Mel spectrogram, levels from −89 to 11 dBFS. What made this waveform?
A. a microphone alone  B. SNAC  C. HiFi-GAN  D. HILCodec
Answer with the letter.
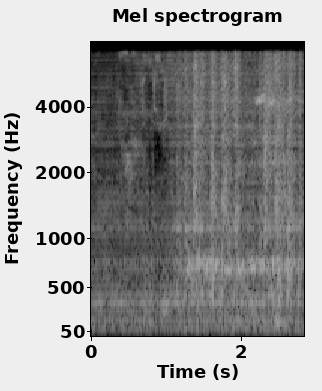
C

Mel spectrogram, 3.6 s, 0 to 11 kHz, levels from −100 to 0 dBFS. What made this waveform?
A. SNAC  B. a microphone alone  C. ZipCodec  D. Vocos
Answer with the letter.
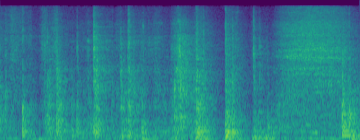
B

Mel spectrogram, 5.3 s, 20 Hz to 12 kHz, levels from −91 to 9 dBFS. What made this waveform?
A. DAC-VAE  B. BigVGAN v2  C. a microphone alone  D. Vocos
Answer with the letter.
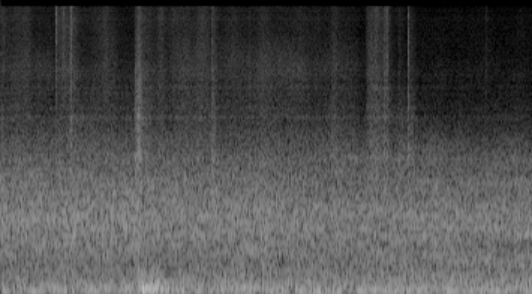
A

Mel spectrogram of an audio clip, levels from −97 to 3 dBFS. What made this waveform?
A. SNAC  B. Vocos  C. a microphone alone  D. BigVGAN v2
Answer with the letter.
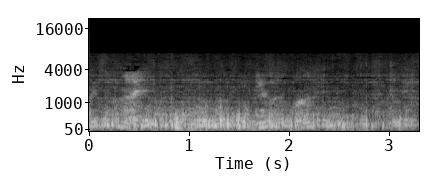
A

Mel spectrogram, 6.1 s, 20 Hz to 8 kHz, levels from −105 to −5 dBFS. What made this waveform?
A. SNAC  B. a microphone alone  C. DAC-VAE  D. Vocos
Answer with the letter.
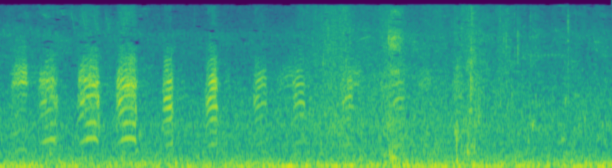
B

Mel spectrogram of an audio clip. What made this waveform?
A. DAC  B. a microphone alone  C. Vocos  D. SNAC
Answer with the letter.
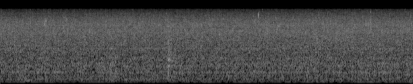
B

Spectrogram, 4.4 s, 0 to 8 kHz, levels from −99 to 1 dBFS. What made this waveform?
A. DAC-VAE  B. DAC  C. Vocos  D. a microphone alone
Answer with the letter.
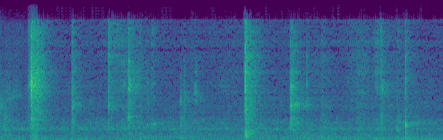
B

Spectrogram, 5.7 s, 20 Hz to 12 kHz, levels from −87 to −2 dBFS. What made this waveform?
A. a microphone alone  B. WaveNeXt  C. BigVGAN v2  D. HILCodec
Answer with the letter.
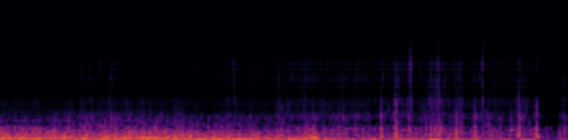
C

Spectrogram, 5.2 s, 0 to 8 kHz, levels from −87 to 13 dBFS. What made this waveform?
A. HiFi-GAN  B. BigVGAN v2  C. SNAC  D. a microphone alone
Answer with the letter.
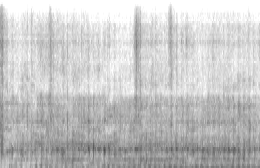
C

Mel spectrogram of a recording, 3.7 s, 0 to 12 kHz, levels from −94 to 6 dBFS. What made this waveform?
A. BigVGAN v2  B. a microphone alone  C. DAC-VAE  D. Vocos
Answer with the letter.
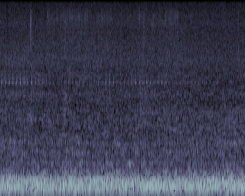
B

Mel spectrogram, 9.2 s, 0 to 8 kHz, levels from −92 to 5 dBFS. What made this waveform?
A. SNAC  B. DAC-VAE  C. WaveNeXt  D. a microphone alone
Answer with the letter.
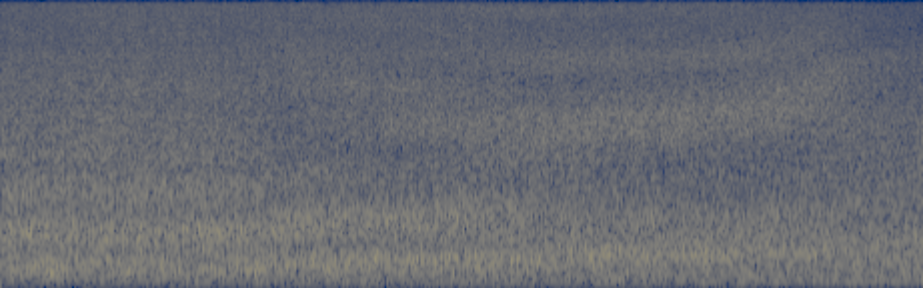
D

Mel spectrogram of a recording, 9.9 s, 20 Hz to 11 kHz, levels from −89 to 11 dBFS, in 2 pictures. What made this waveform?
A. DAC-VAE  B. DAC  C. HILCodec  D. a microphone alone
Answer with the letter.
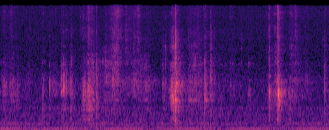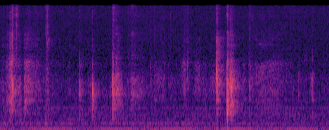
D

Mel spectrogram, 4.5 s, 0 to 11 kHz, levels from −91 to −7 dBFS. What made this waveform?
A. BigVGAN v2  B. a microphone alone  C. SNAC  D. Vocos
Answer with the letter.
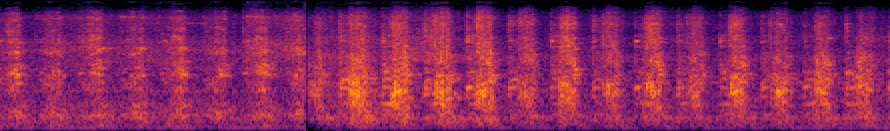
A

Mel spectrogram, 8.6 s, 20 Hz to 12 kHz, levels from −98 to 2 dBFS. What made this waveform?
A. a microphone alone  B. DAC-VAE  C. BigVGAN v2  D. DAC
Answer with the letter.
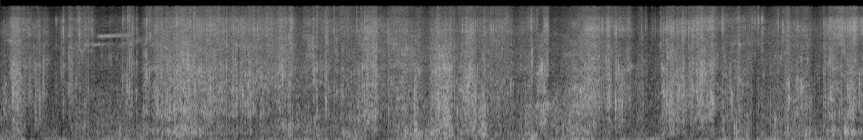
B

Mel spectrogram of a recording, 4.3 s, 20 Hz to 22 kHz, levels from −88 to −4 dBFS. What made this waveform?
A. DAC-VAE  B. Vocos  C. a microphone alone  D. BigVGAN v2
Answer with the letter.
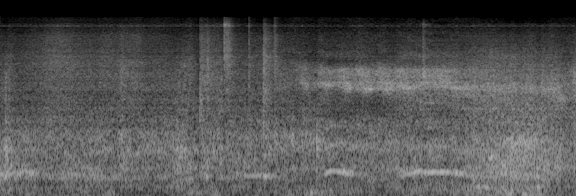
A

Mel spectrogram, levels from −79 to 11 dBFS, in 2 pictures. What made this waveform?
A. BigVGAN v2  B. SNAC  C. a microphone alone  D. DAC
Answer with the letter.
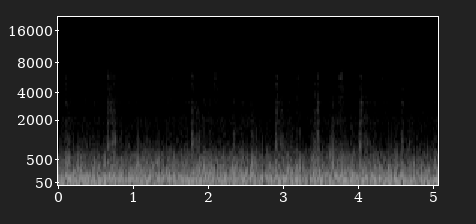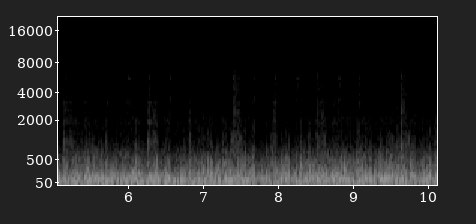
C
